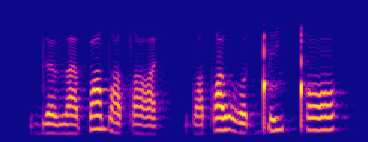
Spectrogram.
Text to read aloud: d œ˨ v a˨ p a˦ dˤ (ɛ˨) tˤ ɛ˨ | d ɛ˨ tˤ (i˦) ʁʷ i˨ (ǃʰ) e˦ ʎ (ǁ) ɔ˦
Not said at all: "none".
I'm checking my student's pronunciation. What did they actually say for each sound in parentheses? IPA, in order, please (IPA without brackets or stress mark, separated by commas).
ɛ˨, i˦, ɡ͡ǃ, ǃ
